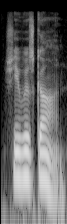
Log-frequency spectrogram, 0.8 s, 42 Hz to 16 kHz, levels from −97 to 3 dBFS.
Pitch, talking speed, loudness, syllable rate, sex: 130 Hz, 215 wpm, -16 LUFS, 4.1 syllables/s, male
